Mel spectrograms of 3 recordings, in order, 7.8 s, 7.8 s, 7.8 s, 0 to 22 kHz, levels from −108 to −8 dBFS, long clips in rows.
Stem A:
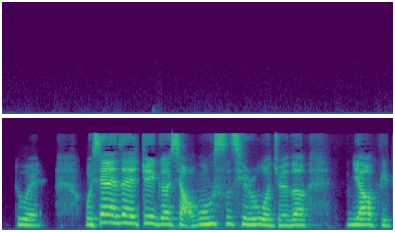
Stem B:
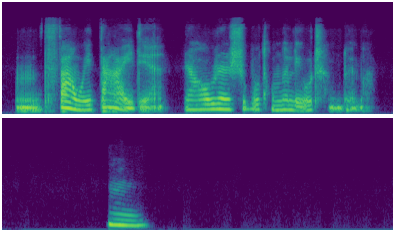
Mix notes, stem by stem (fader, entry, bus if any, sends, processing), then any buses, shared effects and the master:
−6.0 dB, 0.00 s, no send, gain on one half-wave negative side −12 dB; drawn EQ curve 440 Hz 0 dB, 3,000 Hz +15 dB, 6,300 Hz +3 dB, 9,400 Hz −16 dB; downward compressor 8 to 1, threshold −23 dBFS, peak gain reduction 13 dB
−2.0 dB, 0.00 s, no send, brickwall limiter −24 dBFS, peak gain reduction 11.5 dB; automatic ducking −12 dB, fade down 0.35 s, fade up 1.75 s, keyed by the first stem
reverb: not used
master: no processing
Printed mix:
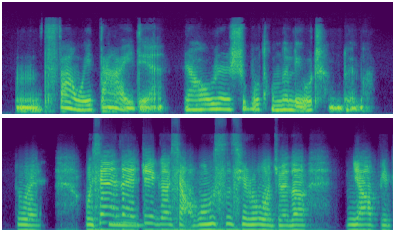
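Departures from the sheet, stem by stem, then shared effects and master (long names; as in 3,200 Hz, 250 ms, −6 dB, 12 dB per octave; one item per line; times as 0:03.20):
stem A −6.0 dB → +2.5 dB
stem B −2.0 dB → +7.0 dB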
